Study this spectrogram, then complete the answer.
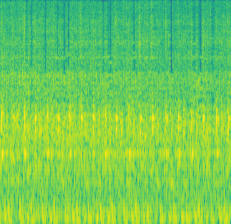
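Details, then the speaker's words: Suzuki Intruder V-twin idling: lumpy idle with a sharp irregular snapping tick on the firing beat, arc tracking from a long, cracked plug cap in the plug tube; moving the cap reduces it; new set of plugs planned. "by moving the cap about it reduces the tracking the audible level of the tracking anyway so I think we'll have a new set of plug"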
